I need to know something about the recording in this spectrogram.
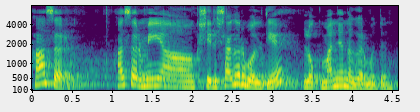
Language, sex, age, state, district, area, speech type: Marathi, female, 60+, Maharashtra, Pune, urban, spontaneous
